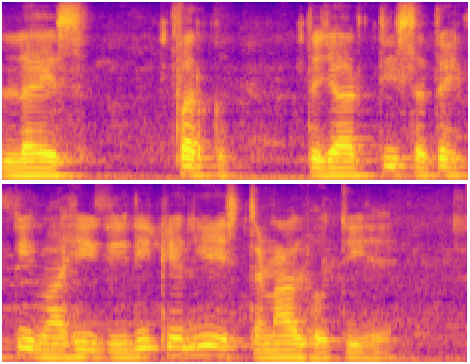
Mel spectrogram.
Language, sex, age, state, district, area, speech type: Urdu, male, 18-30, Uttar Pradesh, Balrampur, rural, spontaneous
